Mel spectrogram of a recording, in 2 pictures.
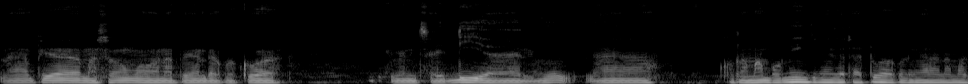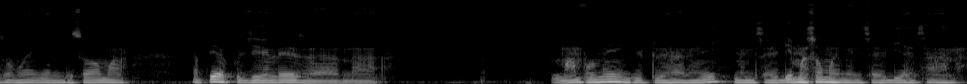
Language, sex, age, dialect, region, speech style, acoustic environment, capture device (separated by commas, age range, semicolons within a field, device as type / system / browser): Swahili, male, 25-34, Kenya - Nairobi Sheng-influenced, Kenya, anxious, nature, mobile / Linux / Chrome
